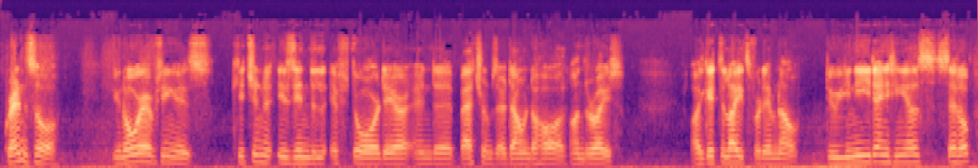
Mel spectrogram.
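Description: A man's voice: medium pitch, fairly even intonation, measured pace, lo-fi sound, natural voice. A man playing a practical, easygoing Irish village hall caretaker in a radio drama. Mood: friendly, obliging. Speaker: actor in an amateur radio drama.

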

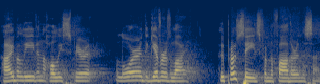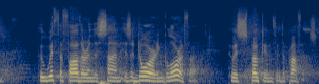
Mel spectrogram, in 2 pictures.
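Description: A man serving as priest, leading the congregation's creed and prayers in a steady, measured recitation in a large church. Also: high voice. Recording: reverberant church hall.

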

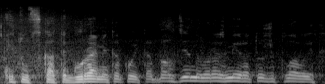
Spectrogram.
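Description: A man's voice: medium pitch, fast, mellow. A man giving casual, off-the-cuff commentary as a vlogger touring an indoor aquarium room. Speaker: vlogger filming a tour of private aquariums. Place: indoor room full of large fish tanks. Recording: faint water and room noise.

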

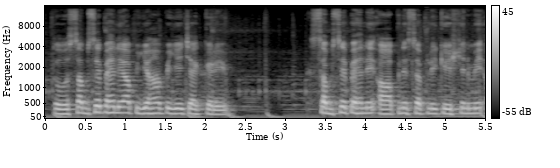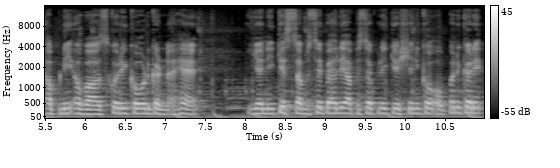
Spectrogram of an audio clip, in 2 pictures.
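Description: A man's voice: fairly high pitch, darkish tone. A man giving an informal app tutorial voice-over, instructing the viewer directly step by step and repeating himself. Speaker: host of a tech tutorial channel.

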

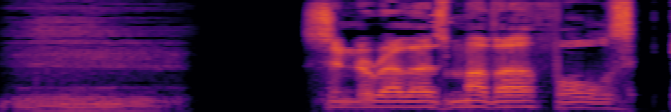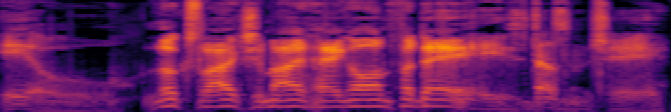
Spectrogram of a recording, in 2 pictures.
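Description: An actor voicing a grotesque, sardonic dwarf who sneers through twisted fairy tales as a video game narrator, with a raspy, gravelly, theatrical delivery. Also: male voice, mid-range voice, bright, forceful tone, no room sound, studio quality, full character voice. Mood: sly, disdainful.

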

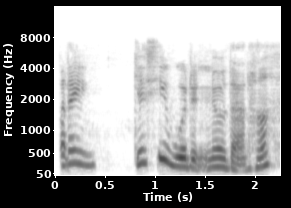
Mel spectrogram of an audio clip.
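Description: Sweet, shy dream eater spirit, a woman voicing her, soft soothing ASMR delivery, dry close mic. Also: mid-range voice, sing-song, moderate pace, breathy edge, no echo, dull audio. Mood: gentle, soothing. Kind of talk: ASMR sleep-aid roleplay.

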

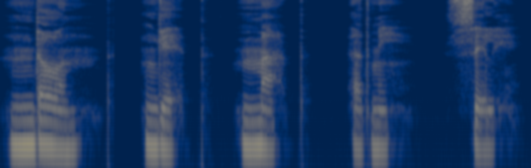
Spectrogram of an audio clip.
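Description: Man voicing a slow, soft, teasing male demon. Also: mid-range voice, completely flat delivery. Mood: menacing, playful. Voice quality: soft, breathy, often half-whispered. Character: flirty, dominant, teasing male demon from the underworld. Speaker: ASMR roleplay performer. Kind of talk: ASMR roleplay, soft and intimate.

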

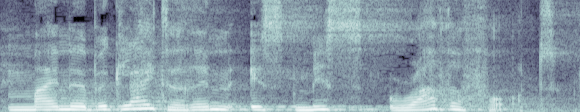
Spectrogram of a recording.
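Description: A woman's voice: mid-range voice, measured pace, darkish tone, echoey room, in a large hall, a little hiss or hum, close to an everyday voice. A woman playing a polite, determined investigator in a German radio play, courteous and direct. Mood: courteous, probing.

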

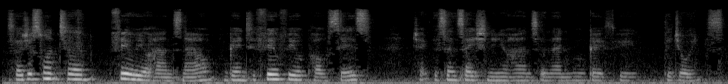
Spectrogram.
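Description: A woman's voice: on the low side, fairly even intonation, normal speed, few pauses. Young female clinician, noisy room recording. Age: young adult. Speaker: clinician examining a patient. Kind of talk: step-by-step exam instructions.

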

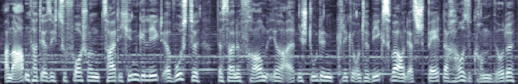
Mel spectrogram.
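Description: A man's voice: mid-range voice, moderate pace, few pauses, music in the background. A middle-aged man hosting a true-crime podcast, telling the story conversationally into a studio microphone. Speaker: podcast host. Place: radio studio. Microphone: studio microphone up close with pop filter.

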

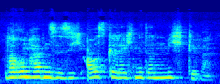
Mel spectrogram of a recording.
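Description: A woman's voice: medium pitch, fast, a little mellow, close to an everyday voice. An actress playing a guarded single mother from a village, hesitant and wary, in a crime drama. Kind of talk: mid-century German crime film dialogue. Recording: noisy, echoing old film soundtrack.

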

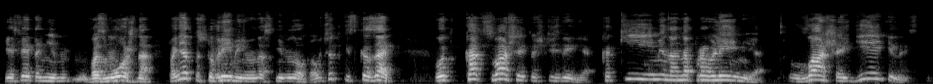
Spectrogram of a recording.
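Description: A man in his sixties, a pediatrician hosting a live stream from his home study, talking in a warm, effusive, enthusiastic way. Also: fairly high pitch, animated, brisk. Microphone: webcam or phone on a video call.

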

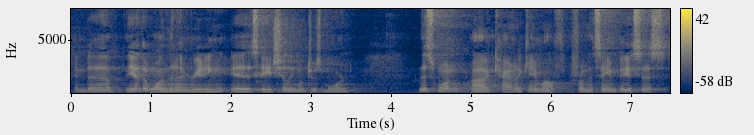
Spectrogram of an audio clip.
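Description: A young man with a fairly low voice presents poems at a podium microphone. His manner is informal and a bit hesitant. The auditorium adds a long echo, with some faint background noise. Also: fairly even intonation, normal speed. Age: young adult. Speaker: poet reading own poems. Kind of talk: live poetry reading with informal introductions. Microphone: gooseneck podium microphone.

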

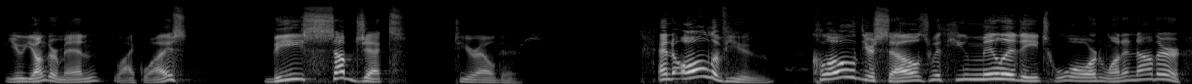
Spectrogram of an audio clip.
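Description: Middle-aged New man, pastor at a church lectern; bright, slightly high voice, earnest sermon delivery with soft dips and emphatic peaks. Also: sing-song, slow. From New Zealand. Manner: earnest, swings between soft lows and emphatic rises. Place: church hall with wooden wall.

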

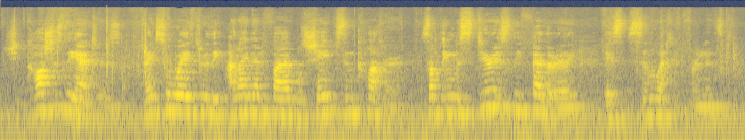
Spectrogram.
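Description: Gravelly male narrator for stage directions, echoey room, noisy. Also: high-pitched, brisk. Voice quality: gravelly from recording work. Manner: clear, expressive reading. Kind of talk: script reading narration. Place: meeting room with audience. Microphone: stand microphone. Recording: echoey room, background noise.

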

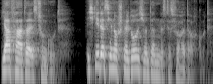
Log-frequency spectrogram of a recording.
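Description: A man's voice: a little high, sing-song, brisk. An actor playing a studious, preoccupied young man absorbed in research in an audio drama.

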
